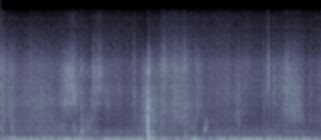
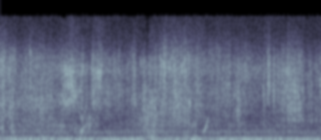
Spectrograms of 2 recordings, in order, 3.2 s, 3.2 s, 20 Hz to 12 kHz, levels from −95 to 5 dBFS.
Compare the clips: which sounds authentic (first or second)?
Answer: second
